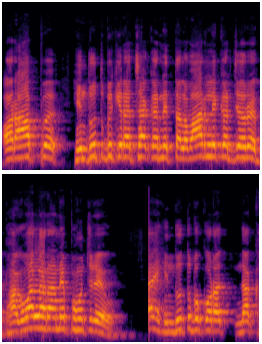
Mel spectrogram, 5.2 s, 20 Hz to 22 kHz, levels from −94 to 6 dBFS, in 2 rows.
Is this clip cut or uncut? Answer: cut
